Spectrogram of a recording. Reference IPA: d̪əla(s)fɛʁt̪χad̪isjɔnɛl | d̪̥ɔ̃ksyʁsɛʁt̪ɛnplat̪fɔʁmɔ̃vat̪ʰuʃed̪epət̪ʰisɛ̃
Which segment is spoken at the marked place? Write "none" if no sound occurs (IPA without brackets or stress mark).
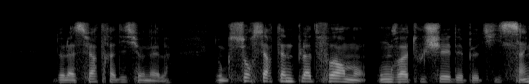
s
